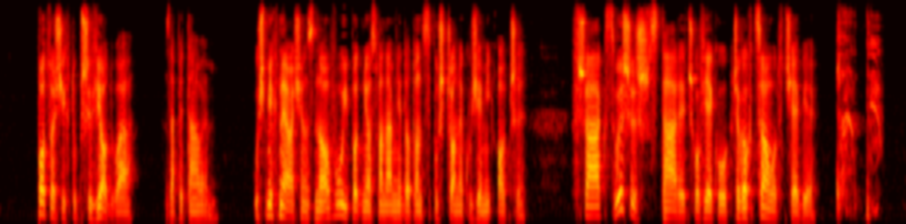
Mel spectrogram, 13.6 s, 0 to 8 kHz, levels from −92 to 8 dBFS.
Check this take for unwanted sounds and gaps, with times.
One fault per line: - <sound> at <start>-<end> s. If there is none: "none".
- cough at 12.5-13.3 s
